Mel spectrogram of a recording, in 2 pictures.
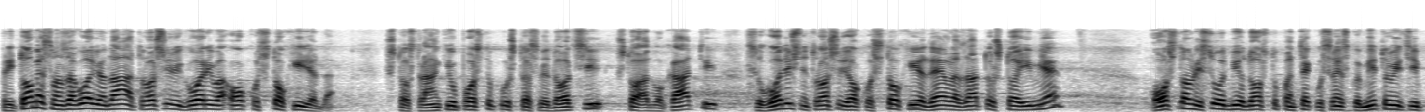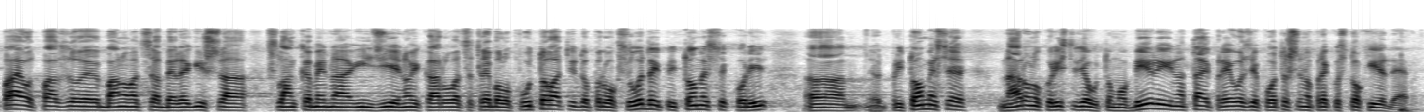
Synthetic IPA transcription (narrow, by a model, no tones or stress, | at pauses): pɾit̪o̞me̞smo̞zaɡo̞d̪inod̪aːnat̪ɾo̞ʃiliɡo̞ɾiʋaʔo̞ko̞st̪o̞ːxiʎad̪a̰ | ʃt̪o̞st̪ɾaːŋkɛupo̞st̪up̚kuʃt̪o̞sʋje̞d̪o̞t̪siʃt̪o̞ad̪ʋo̞kaːt̪isuɡo̞d̪iʃɲet̪ɾo̞ʃiliokost̪o̞ːxiʎad̪ae̞ʋɾazat̪o̞ʃt̪o̞imje | o̞sno̞ʋnisuːd̪bio̞d̪o̞st̪upant̪e̞kusɾensko̞jmit̪ɾoʋit̪sipajeo̞d̪̚pazoʋebanoʋat̪sabeleɡiʃa | slˠaŋkamenaind͡ʑijenoikaɾlˠoʋat̪sat̪ɾebalˠo̞put̪o̞ʋat̪id̪o̞pr̩ʋo̞ɡsuːd̪aipɾit̪o̞me̞sekoɾi | pɾit̪o̞me̞se | naːɾaʋno̞ko̞ɾiːst̪iliaut̪o̞mobiːliːnat̪aːjpɾe̞ːʋozjepo̞t̪ɾaʃenopɾe̞ko̞st̪o̞ːxiʎad̪eḛʋɾa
